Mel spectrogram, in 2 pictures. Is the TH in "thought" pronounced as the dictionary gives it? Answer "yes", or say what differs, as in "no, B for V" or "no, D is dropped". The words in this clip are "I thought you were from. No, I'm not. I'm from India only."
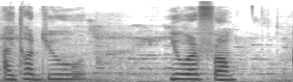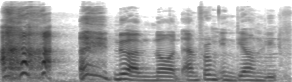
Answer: no, T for TH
